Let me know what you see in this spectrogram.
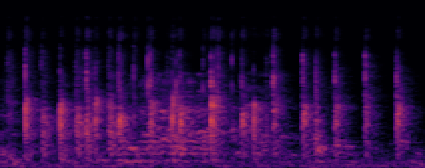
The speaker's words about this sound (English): Guys are throwing me off. Why the fuck are you clapping?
